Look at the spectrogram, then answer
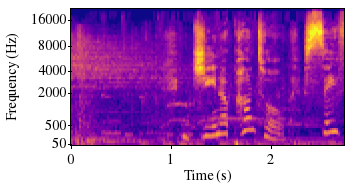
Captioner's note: drumroll; applause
